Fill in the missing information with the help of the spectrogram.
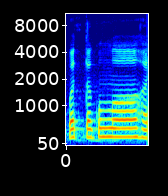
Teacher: یہاں پر اللہ کے لام کو موٹا کر کے پڑھیں گے اور کھینچ کے بھی پڑھیں گے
